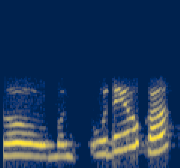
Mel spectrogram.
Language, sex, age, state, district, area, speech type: Marathi, female, 18-30, Maharashtra, Ahmednagar, rural, conversation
